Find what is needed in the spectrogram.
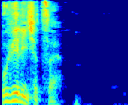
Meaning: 1. to increase, to rise, to grow 2. passive of увели́чить (uvelíčitʹ)
- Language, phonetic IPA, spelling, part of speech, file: Russian, [ʊvʲɪˈlʲit͡ɕɪt͡sə], увеличиться, verb, Ru-увеличиться.ogg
